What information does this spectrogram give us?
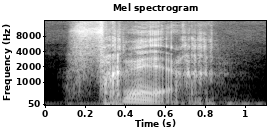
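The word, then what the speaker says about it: frère: Okay, se escucha como e y en la última sería frer. FR. Okay. Se escucha la e como e frer.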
